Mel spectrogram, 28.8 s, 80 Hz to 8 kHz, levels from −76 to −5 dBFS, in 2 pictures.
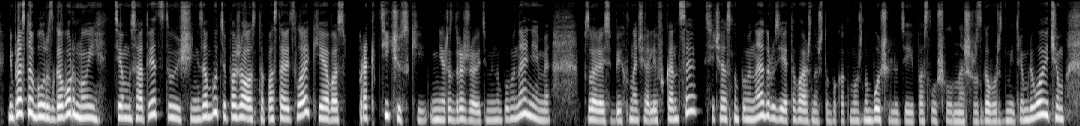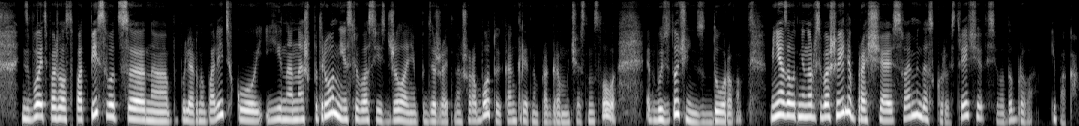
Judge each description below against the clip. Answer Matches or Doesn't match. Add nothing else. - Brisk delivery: Matches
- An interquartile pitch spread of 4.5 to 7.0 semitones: Matches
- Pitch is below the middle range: Doesn't match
